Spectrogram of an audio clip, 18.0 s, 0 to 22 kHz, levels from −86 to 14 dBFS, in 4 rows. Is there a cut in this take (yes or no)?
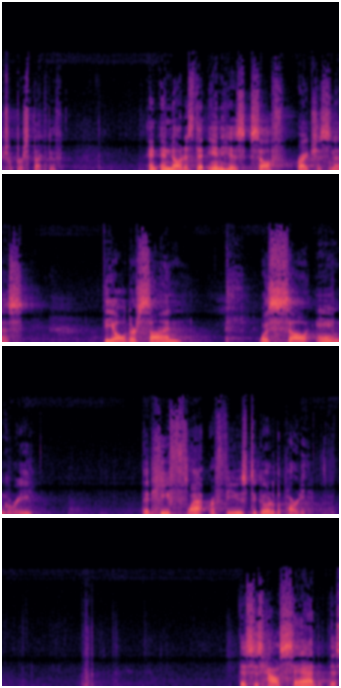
yes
